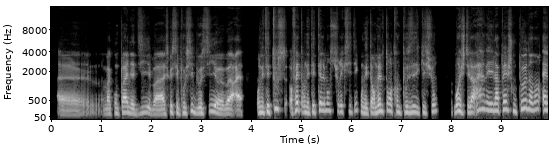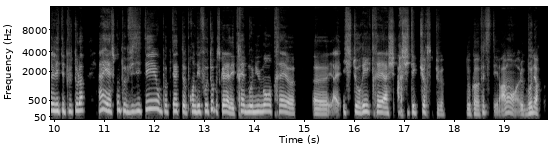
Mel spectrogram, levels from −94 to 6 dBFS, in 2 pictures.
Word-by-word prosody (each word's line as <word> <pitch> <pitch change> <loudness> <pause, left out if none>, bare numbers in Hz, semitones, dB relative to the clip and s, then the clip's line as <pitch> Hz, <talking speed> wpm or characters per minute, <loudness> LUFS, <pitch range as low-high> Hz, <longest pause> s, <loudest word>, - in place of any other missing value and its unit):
Heu, 100 -2 -4
ma 120 +1 -1
compagne 140 +3 +3
elle 120 -2 +1
dit: 140 +5 -4
«Bah 110 -1 +4
est-ce 115 - -8
que 160 - 0
c'est 145 - -3
possible 140 +3 -3
aussi, 135 +6 0
heu, 120 -3 +3
bah, 125 - +7
eh» - - -12 0.3
on 145 - +2
était 155 +2 +2
tou 240 +9 +1 0.2
en - - +1
fait 215 0 +5
on 155 - -1
était 145 +3 -1
tellement 195 -1 +1
surexcités 165 -2 -6
qu'on 160 -7 -3
était 130 +2 +2
en 135 - +2
même 180 +2 +4
temps 195 - -2
en 180 - +3
train 160 -2 -4
de - - -5
poser 150 +2 -1
des 140 - -5
questions. 160 +5 -3 0.3
Moi 175 +5 +5
j'étais 150 - -3
là: 155 - +6
«Ah 230 +3 +1
mais 200 -2 +1
la 195 0 +5
pêche 215 0 +1
on 180 - 0
peu?» 235 +9 +1
ninin, 220 0 0
elle 195 -3 +6
était 185 0 0
plutôt 175 +3 -4
là: 200 0 +2 0.3
«Ah 215 +4 +1
et - - +4
est-ce 175 -3 0
qu'on 215 - -3
peut 190 -1 -3
visiter? 185 +10 -2
On 225 -5 -1
peut 170 -1 -5
peut-être 180 +1 -2
prendre 170 +1 -2
des 165 - +1
photos?» 175 +8 -3
parce 165 -6 -8
qu'elle 170 0 +3
elle 150 - +3
est 125 -2 -1
très 180 -1 0
monuments, 165 +2 +1
très, 170 0 -3
heu, 130 -4 0 0.4
heu, 115 -1 0
a - - 0
historique, 160 +2 -1
très 155 -2 +1
achi 135 -1 +2
architecture 155 +2 -3
si - - -12
tu 115 - -11
veux! 105 -1 -10 0.4
Donc 115 0 -7
en 110 -1 -2
fait, 155 - -7
c'était 145 - -14
vraiment 145 -3 -1
le 115 - -4
bonheur! 130 +7 0
160 Hz, 255 wpm, -24 LUFS, 135-185 Hz, 0.4 s, bah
